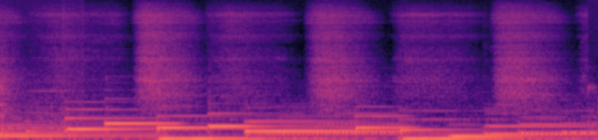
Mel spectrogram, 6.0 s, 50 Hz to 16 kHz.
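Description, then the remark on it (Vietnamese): Forceful, rapid breaths in and out, 30 to 40 of them as the first step of a breathing exercise, repeat in a steady rhythm, each a loud airy rush, layered over a soft backdrop of sustained, gently shifting musical chords. “phương pháp thở này rất là đơn giản bao gồm có 3 bước bước đầu tiên bạn hãy hít vào và thở ra thật nhanh và thật mạnh từ 30 đến 40 cái”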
